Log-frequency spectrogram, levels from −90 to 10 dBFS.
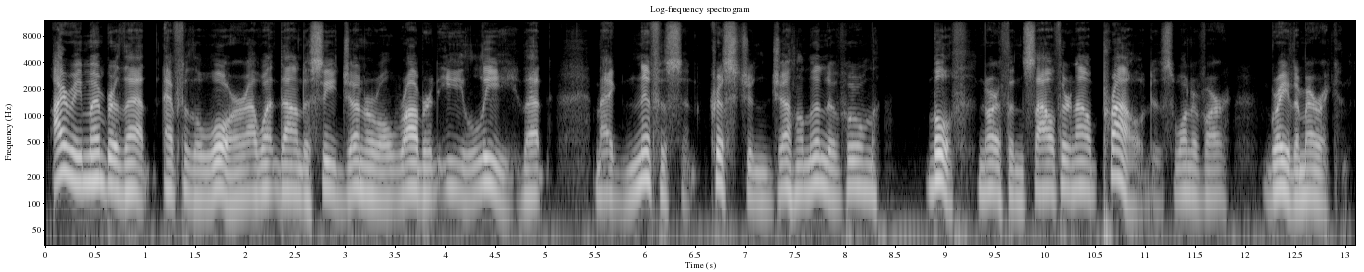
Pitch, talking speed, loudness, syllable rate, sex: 130 Hz, 155 wpm, -20 LUFS, 4.6 syllables/s, male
